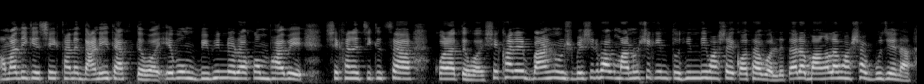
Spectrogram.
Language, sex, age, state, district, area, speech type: Bengali, female, 30-45, West Bengal, North 24 Parganas, rural, spontaneous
